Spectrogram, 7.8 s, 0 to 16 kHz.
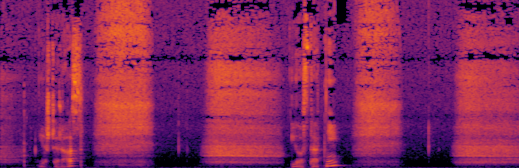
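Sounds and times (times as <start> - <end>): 
deep breaths in through the nose and out through the mouth: 0.0 - 0.6, 1.4 - 2.4, 3.0 - 4.4, 5.2 - 6.2, 6.8 - 7.7
speech: 0.6 - 1.9, 4.4 - 5.6.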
